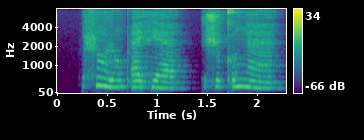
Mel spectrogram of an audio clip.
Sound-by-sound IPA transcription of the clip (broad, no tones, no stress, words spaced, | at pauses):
ɬõ ɹõpʼæ fʲæ | ʃokʼʊ ŋæ̃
